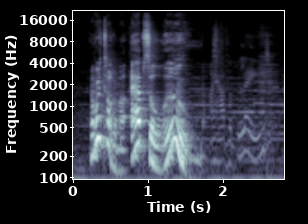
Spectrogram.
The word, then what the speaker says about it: Absolum: It's supposed to be pronounced It's basically a play on the word absolute.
